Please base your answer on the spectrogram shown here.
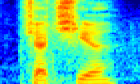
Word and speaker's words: Czechia: It's pronounced like Slovakia. So like Czechia. Czechia, like Slovakia.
